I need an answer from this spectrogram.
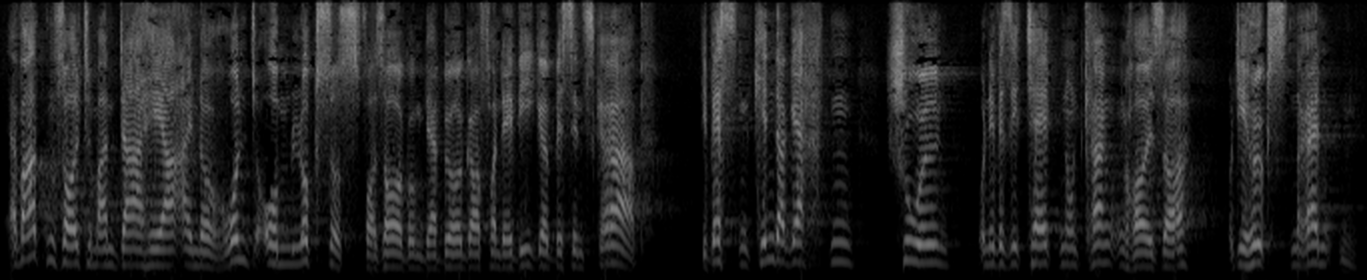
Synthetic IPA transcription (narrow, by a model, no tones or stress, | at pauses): ʔɛɐvaɐtn̩zɔltəmandaːɦeːɐʔaɪnəʁʊntʊmlʊksʊsfɛɐzɔɐɡʊŋdeːɐbʏɐɡɐfɔndeːɐviːɡəbɪsɪnsɡ̥ʁaːp | d̥iːbɛstn̩kʰɪndɐɡɛʁtn̩ | ʃuːlən | ʔunivɛɐzitʰɛːtn̩ʊntkʁ̥aŋkŋ̩hɔʏzɐ | ʔʊnt̚d̥iːhøːçstn̩ʁɛntn̩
